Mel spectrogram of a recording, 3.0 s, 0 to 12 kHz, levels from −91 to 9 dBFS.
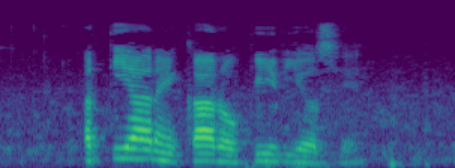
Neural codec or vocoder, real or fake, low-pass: none; real; 7.2 kHz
